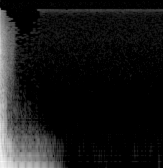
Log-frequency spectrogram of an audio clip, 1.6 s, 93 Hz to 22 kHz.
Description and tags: Kick Drum (Lord Lokus)
Kick Drum by Lord Lokus
Several Kick Drums layered with FL Studio 12
Drums, Sample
